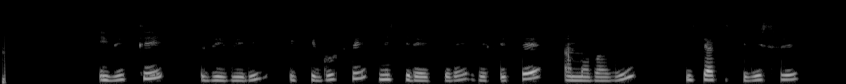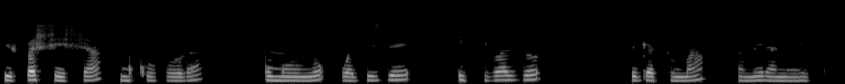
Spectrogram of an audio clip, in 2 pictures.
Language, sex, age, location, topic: Kinyarwanda, female, 25-35, Kigali, health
